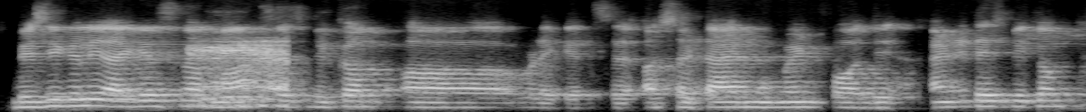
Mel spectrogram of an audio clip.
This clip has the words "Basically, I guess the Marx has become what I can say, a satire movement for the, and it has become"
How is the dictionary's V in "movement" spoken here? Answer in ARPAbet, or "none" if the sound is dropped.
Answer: none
